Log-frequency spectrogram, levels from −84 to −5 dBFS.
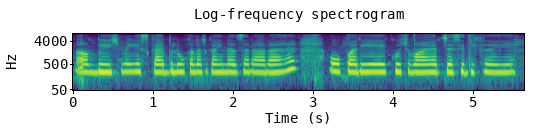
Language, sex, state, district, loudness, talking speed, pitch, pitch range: Hindi, female, Uttar Pradesh, Lalitpur, -16 LUFS, 210 wpm, 245 Hz, 245-250 Hz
